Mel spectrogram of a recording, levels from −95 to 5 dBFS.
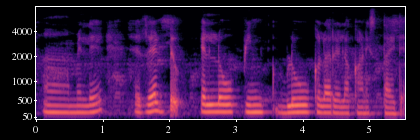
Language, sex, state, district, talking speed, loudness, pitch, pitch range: Kannada, female, Karnataka, Mysore, 110 wpm, -30 LUFS, 185 Hz, 170-195 Hz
